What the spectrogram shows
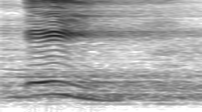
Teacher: Example, in the diphthong A, the tongue moves from the position A to E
